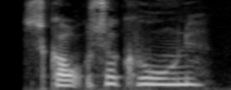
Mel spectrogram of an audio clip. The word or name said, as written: skovserkone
